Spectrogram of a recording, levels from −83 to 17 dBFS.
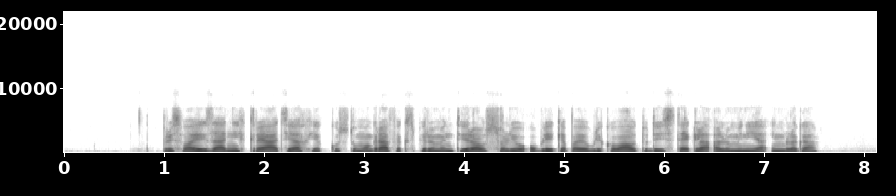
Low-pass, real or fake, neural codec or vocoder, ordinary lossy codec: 7.2 kHz; real; none; Opus, 24 kbps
